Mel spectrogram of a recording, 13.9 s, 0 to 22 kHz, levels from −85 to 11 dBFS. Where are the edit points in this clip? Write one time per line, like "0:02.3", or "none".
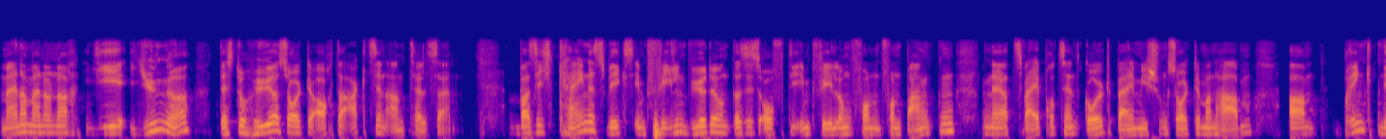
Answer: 0:05.1
0:08.5
0:09.8

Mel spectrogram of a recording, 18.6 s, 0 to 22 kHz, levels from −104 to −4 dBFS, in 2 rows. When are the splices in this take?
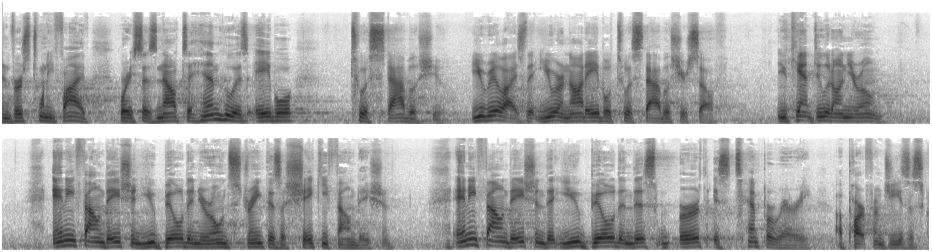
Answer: none

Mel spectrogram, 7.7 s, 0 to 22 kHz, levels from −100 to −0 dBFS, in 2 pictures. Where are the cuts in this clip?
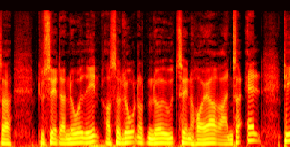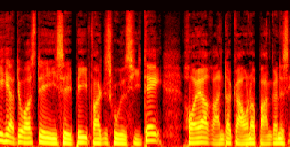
0:03.1

